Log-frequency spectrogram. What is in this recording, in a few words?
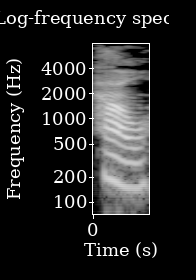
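pronunciation "how", English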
